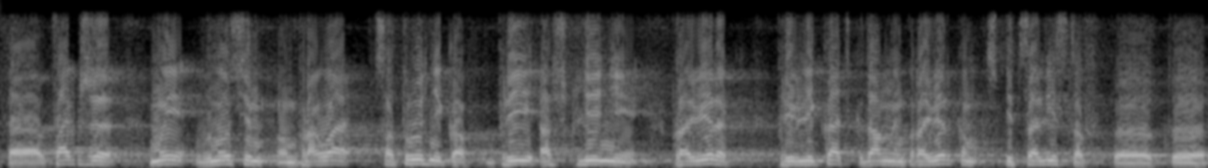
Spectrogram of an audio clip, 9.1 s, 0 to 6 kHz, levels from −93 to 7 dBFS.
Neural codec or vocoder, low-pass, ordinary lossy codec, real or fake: none; 5.4 kHz; none; real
